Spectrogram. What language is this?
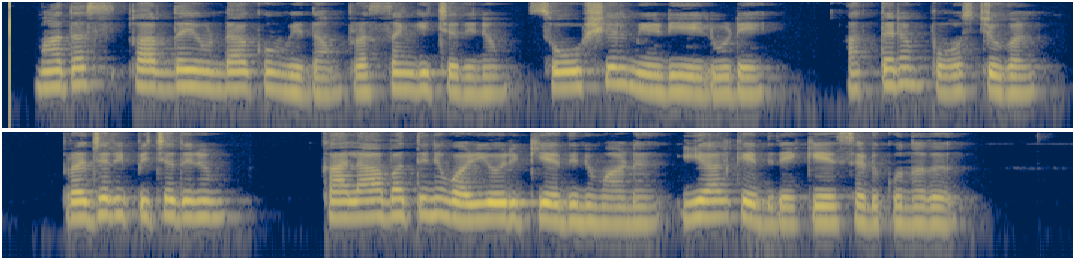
Malayalam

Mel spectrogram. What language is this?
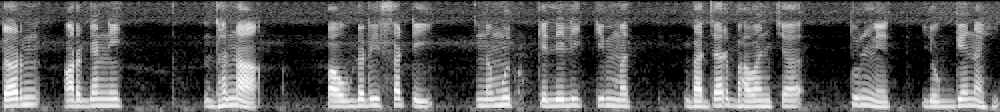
Marathi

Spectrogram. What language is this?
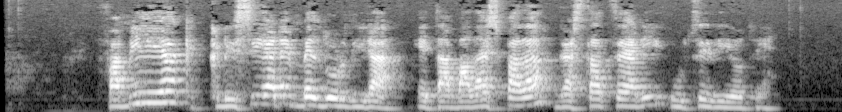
Basque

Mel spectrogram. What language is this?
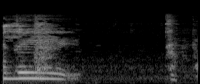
Pashto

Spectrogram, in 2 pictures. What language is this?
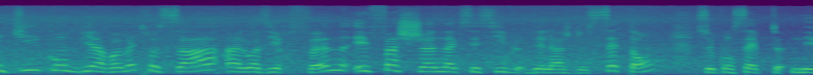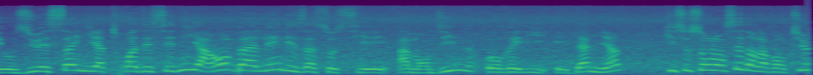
French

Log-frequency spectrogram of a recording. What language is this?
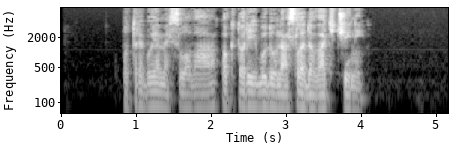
Slovak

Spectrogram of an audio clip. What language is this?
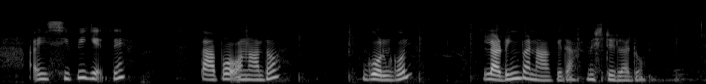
Santali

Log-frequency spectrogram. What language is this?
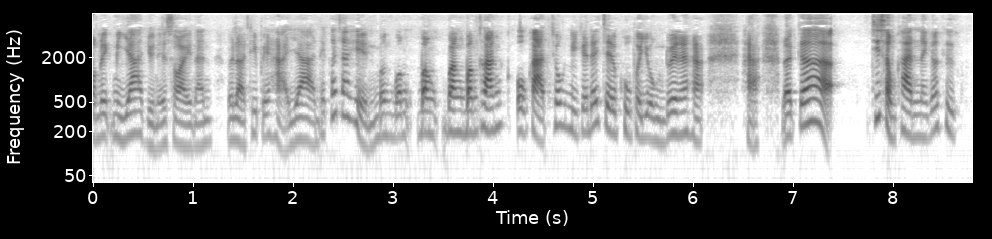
Thai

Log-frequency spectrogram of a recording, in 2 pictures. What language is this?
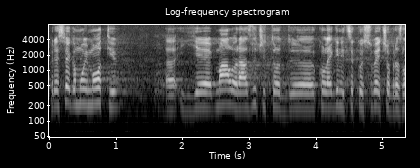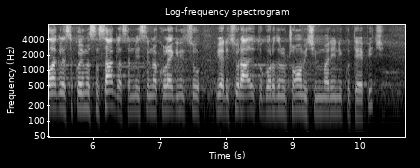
Serbian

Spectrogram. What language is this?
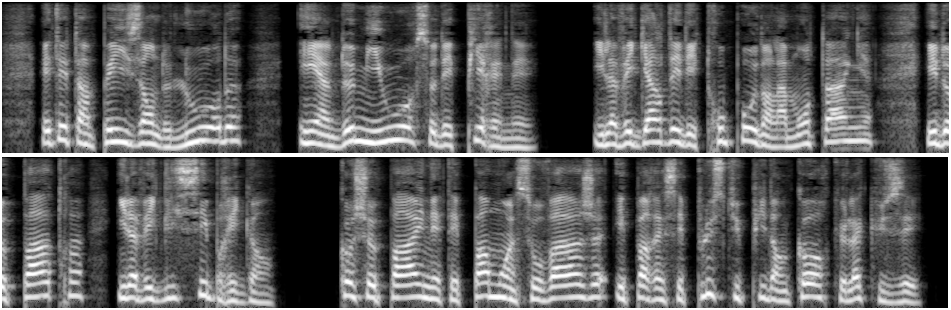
French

